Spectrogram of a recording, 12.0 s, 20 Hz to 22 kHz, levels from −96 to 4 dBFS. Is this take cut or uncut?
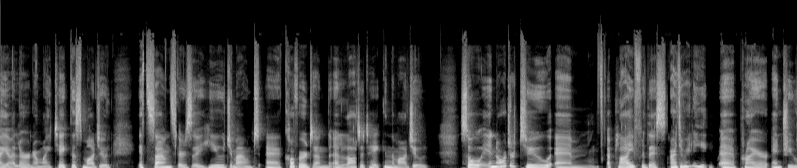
cut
